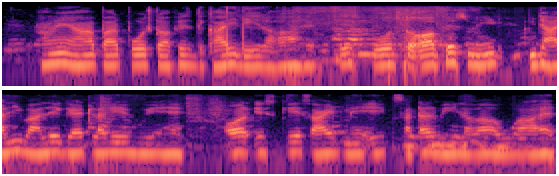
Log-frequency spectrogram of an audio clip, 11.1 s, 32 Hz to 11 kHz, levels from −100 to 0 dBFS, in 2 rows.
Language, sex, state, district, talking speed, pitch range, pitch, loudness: Hindi, male, Maharashtra, Chandrapur, 155 wpm, 135-145 Hz, 140 Hz, -29 LUFS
